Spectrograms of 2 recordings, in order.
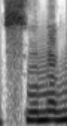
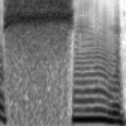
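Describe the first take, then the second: First: सीनग split in two, "see-nag"; wrong reading. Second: सींग as one syllable, "seeng"; correct nasal reading. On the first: Teacher showing pupils what not to read, सीनग as "see-nag". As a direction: say सीनग with a full n and extra vowel. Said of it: "सीनग नहीं पढ़ेंगे". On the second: Teacher giving pupils the right reading, सींग in one nasal syllable. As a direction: nasalise सींग, no vowel before the g. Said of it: "इसको सींग पढ़ेंगे". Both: Shown as a demonstration.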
